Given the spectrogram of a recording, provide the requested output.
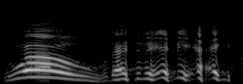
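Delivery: loud drawn-out whoa; mock-impressed whoa. Real, not acted. Storyteller loudly marvelling at a child's angry face. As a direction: act amazed at the fierce face.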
